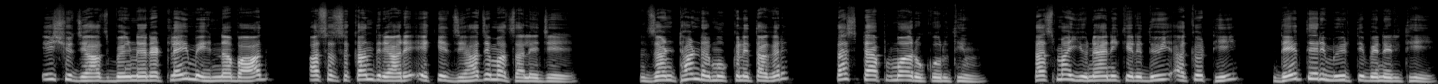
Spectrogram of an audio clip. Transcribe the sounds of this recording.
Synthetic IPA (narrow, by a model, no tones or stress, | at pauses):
jiːʃud͡ʒɐɦaːd͡zbeːɡɽ̃eɾeʈleːimɐɦɪnːabaːd̪ | ɐsasɐkɐ̃nd̪əɾijaːɾeʔeːked͡ʒɐɦaːd͡zemãːt͡saled͡ʒeː | d͡zɐ̃ɳʈʰɐ̃ɳɖəɾmʊkɽ̃et̪ɐɡəɾ | t̪ɛːsʈɛːpmãːɾukɐɾut̪ʰiũ | t̪ɛːsmãjuːnɛːnikeɾid̪ʊiʔɐkoːʈʰi | d̪eːb̚t̪eːɾimiːɾt̪ibeːñeɾit̪ʰi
